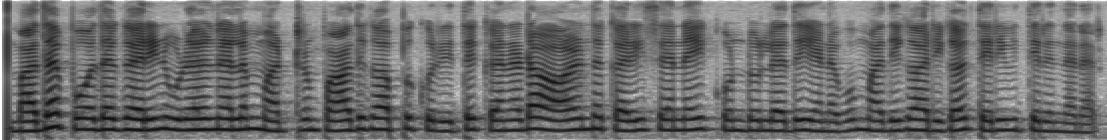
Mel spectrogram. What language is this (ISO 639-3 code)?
tam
